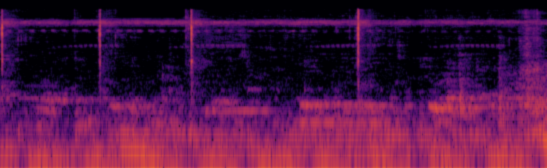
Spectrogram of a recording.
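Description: Small scissors snipping through water spinach stems: four sharp, irregularly spaced snips.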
